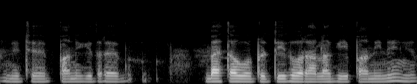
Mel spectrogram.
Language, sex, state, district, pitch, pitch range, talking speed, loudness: Hindi, male, Uttar Pradesh, Varanasi, 130 Hz, 130-135 Hz, 215 wpm, -23 LUFS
